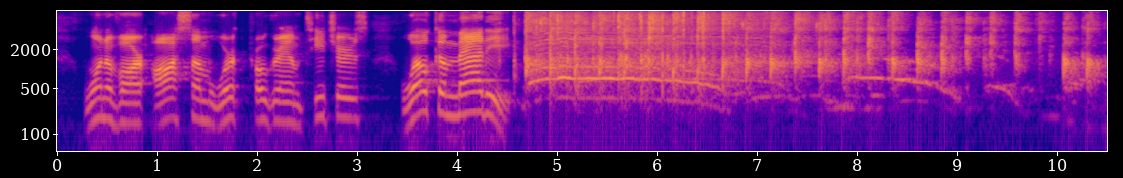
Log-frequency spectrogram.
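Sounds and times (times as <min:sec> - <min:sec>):
speech: 0:00.3 - 0:04.8
audience applause: 0:04.6 - 0:10.4.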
